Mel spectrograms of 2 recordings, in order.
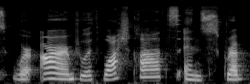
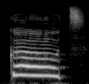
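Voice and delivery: very high squeaky monster; a small excited creature; high loud goats; tiny monster; 11 semitones higher, 6 dB louder than usual. A narrator's reading. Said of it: "said the tiny monster".

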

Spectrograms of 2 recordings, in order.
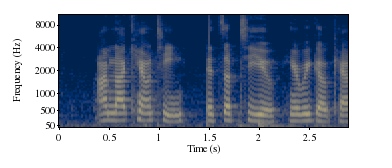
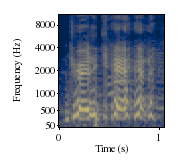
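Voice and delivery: louder, laughing through the words; 4 dB louder than usual. Real, not acted. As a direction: call for a retry while cracking up. Laughs as the clapping goes wrong.

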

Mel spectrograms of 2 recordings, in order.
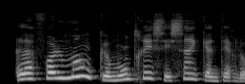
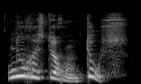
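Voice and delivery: loud, high firm vow; loud declaration; 7 semitones higher, 8 dB louder than usual. A narrator's reading. Valenay backs the mother, loud firm vow. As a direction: plant your feet and declare it.

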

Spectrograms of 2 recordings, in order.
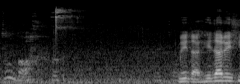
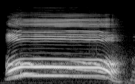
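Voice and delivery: a long, high, loud "おお" of real amazement; amazed shout; 10 dB louder than usual. Real, not acted. Gamer sees the hair colour change, shouting in amazement. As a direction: let the surprise burst out full voice.

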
